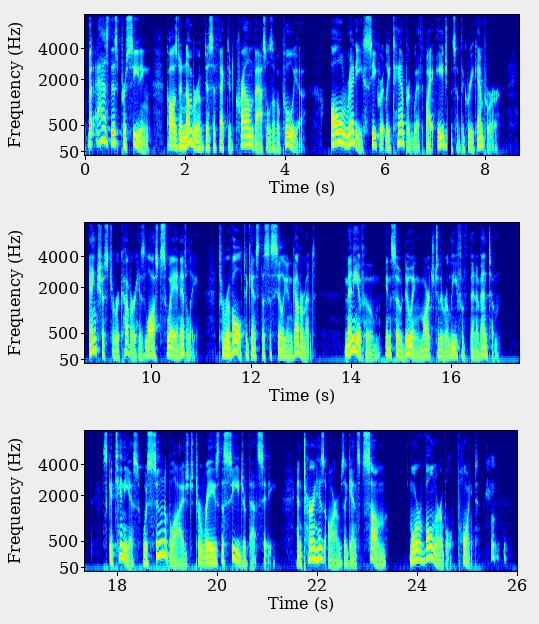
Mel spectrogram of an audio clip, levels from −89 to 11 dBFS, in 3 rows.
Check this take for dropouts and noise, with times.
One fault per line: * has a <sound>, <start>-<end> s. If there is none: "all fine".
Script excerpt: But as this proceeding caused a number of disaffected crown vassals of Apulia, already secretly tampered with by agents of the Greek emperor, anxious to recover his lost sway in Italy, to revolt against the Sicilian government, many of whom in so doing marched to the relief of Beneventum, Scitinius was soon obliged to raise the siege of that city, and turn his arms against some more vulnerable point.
* has a dropout, 7.2-7.3 s
* has a laugh, 25.4-25.8 s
